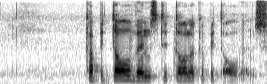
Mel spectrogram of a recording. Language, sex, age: Afrikaans, male, 20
